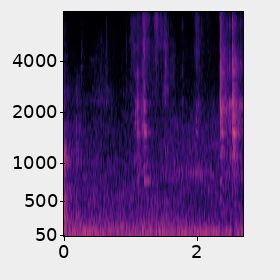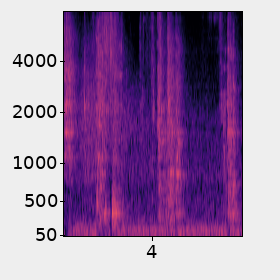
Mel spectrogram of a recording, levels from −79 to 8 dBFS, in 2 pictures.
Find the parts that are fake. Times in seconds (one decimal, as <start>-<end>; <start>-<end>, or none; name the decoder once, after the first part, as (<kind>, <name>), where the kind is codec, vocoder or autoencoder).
4.2-5.0 (codec, DAC)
